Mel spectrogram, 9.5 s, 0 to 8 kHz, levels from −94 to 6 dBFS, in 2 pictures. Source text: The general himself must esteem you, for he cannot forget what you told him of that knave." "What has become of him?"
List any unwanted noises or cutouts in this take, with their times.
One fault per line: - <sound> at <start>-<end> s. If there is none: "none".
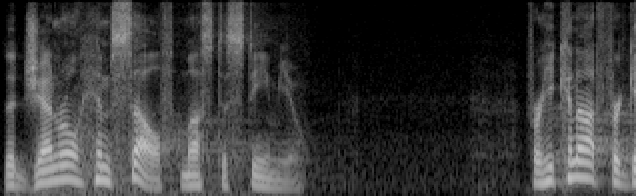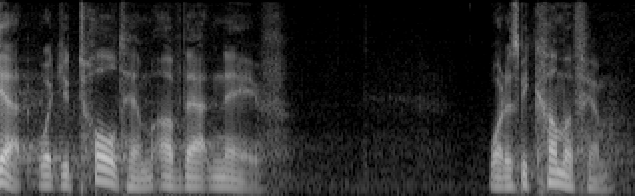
none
